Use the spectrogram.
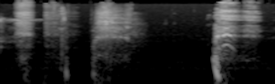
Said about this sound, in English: Another breath. Man, this guy must have asthma or something.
